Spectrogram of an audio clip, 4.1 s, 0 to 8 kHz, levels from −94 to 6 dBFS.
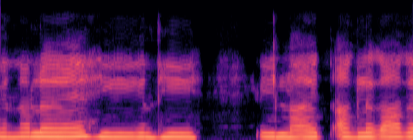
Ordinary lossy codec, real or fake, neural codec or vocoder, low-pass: none; fake; codec, 44.1 kHz, 7.8 kbps, Pupu-Codec; 7.2 kHz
